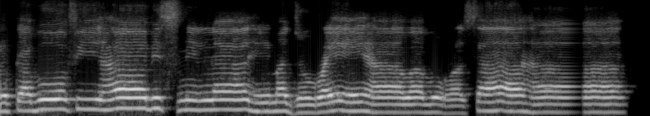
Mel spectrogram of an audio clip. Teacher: Bacanya ingat, yang tadinya fathah dimiringkan ke kasroh. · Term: imalah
